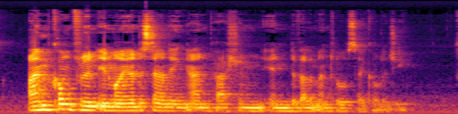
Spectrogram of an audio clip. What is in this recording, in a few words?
interviewee male filler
